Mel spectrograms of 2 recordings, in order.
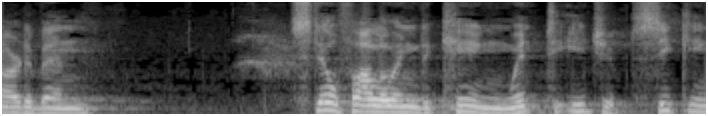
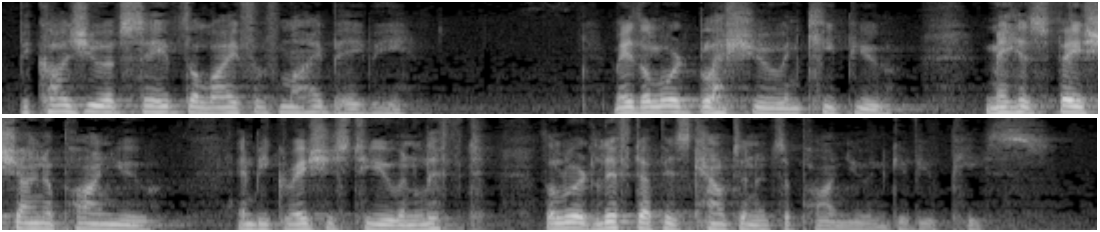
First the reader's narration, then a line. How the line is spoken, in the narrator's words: the voice of the woman, weeping for joy in the shadows behind him, said softly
